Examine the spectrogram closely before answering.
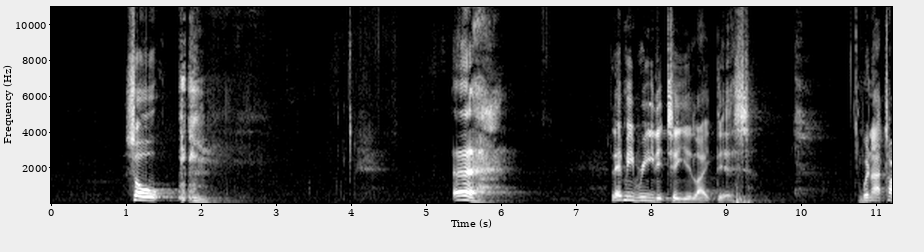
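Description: A man preaches forcefully into a microphone in a large echoing hall, with long pauses between phrases.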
